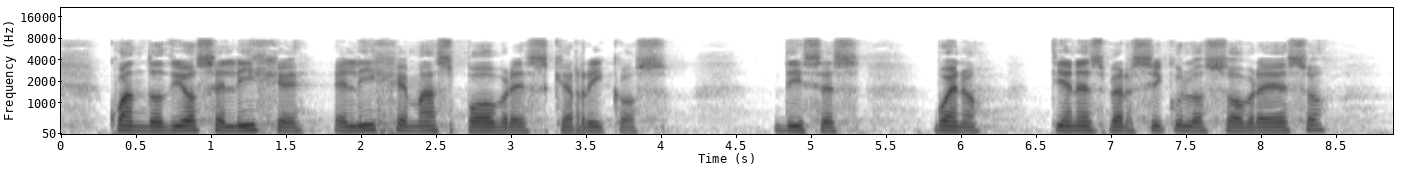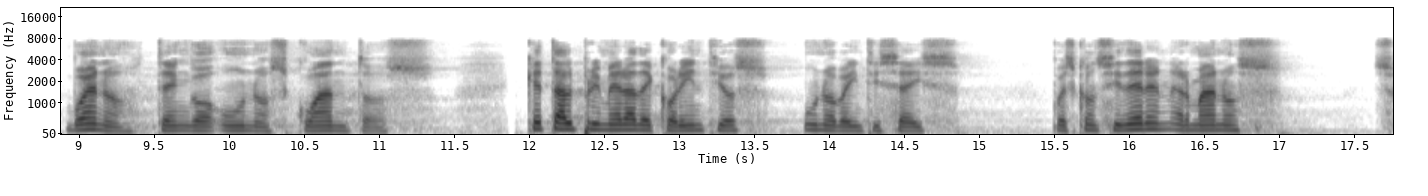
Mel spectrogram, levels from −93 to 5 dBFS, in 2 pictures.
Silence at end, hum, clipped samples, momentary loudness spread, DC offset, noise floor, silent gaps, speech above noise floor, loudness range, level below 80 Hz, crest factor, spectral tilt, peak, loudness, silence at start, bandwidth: 0 s; none; under 0.1%; 13 LU; under 0.1%; -67 dBFS; 11.87-11.91 s; 42 dB; 5 LU; -60 dBFS; 22 dB; -5 dB/octave; -4 dBFS; -25 LUFS; 0 s; 8.2 kHz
